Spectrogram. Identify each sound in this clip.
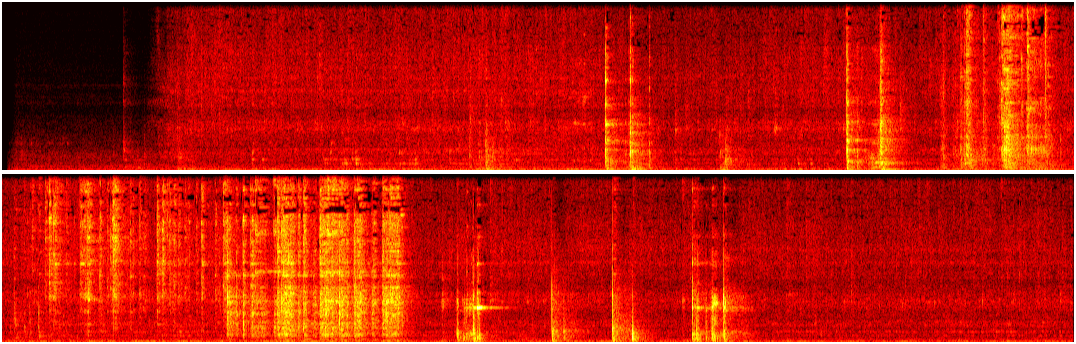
running water, cutlery and dishes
